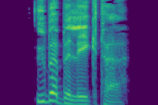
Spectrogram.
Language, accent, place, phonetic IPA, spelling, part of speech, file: German, Germany, Berlin, [ˈyːbɐbəˌleːktɐ], überbelegter, adjective, De-überbelegter.ogg
- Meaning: inflection of überbelegt: 1. strong/mixed nominative masculine singular 2. strong genitive/dative feminine singular 3. strong genitive plural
